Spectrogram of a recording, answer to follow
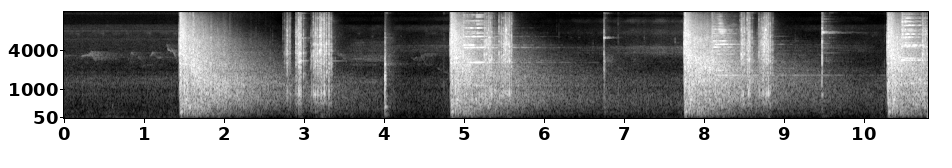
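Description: Three rifle shots from a .357 Magnum carbine, about three seconds apart, each trailing off slowly. After the second and third shots comes a clear metallic ring, as from struck steel plate targets. Short sharp clicks fall between the shots.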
